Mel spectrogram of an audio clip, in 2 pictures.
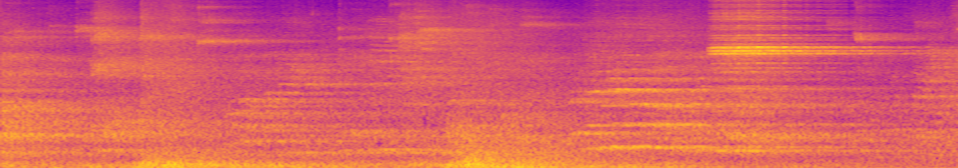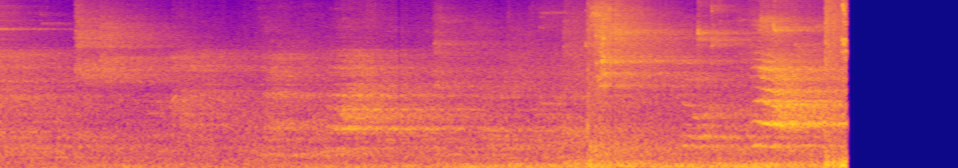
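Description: Players shout in a large echoing hall.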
